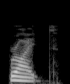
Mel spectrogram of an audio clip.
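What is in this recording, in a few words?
"bright", British English; Space, the planets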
